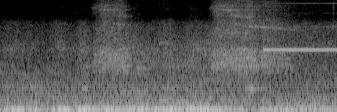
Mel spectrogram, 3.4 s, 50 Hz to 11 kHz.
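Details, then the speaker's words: HVS-2414SCC board, multimeter in continuity mode across GND pin and 5 V output pin (microcontroller supply): steady high-pitched beep over low hum, confirming short circuit; microcontroller to be removed next. "We have short circuit, as you can see and as you can hearing the beep sound."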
